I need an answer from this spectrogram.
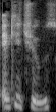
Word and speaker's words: Enkychu: Um, and then yeah, so then it has the Enkichus, which are Enkichus. So it's spelled Enkychu.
